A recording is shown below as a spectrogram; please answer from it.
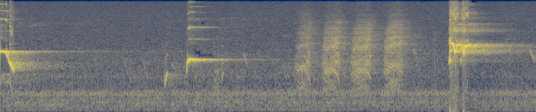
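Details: Mimicking lyrebird of Australian forests: a long flat whistle, then a rising slur and another sustained whistled note, a burst of rough noisy rasps, and a loud bright ringing phrase at the end.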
